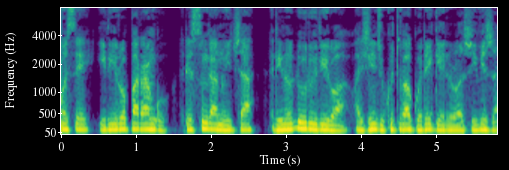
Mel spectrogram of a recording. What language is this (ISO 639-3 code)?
sna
